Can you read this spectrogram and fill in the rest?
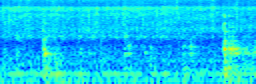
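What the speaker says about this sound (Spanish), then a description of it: "le agregamos la cebolla y la vamos a sofreír" Onion sautéing with golden garlic in a pan, a quiet continuous sizzle with a few soft utensil scrapes, the last one a little louder.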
